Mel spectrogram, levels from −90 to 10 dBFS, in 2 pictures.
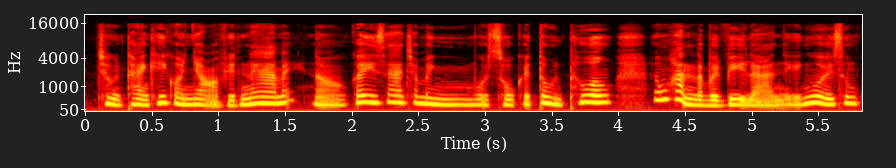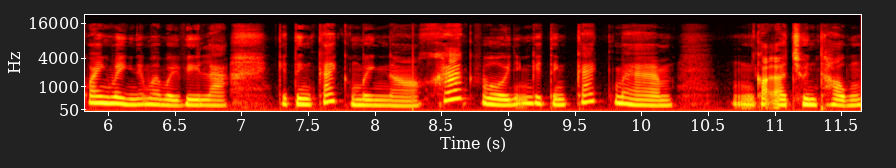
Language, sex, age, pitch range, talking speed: Vietnamese, female, 20-39, 195-245 Hz, 280 wpm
